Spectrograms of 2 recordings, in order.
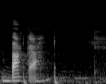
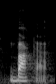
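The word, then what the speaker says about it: vaca: to be okay but oftentimes it's pronounced more like a bee especially when it's at the start of a word like the word baka baka which means cow baka so if you have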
